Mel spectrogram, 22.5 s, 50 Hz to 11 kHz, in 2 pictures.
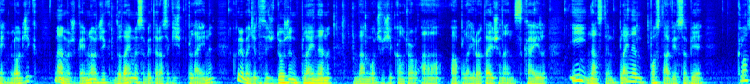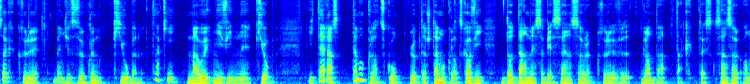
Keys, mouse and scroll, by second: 1.5 shift+a, 2.3 shift+click, 2.7-5.4 shift+middle drag, 3.8 s, 5.1 ctrl+a, 6.5-10.4 drag, 7.5-10.4 middle drag, 9.7 shift+a, 10.9-12.8 shift+drag, 12.8-13.4 ctrl+scroll up 2, 13.4-16.1 ctrl+middle drag, 19.6 click, 20.7 click, 21.3-21.7 scroll up 2, 21.7-22.5 middle drag.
